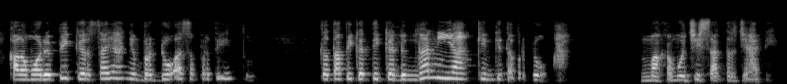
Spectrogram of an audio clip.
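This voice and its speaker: A woman's voice: fairly high pitch, normal speed. A woman telling her conversion story as an emotional church testimony, fervent and exclaiming with frequent praise words.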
